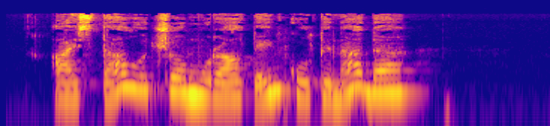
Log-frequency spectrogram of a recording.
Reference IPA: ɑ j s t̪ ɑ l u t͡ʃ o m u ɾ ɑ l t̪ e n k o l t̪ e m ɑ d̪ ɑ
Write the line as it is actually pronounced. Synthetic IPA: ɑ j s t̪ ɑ l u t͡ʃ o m u ɾ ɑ l t̪ e n k o l t̪ e n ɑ d̪ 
